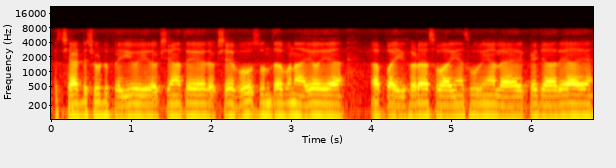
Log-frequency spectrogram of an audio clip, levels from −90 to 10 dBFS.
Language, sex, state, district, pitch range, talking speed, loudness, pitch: Punjabi, male, Punjab, Kapurthala, 105-110 Hz, 205 wpm, -17 LUFS, 110 Hz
